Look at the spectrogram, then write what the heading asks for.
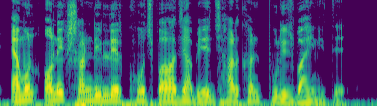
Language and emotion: Bengali, neutral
